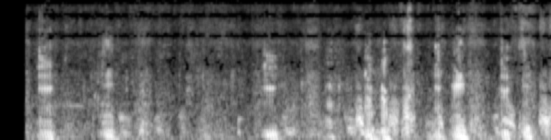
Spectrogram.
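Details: Piglet vocalising in short, scattered grunts and squeaky snorts, several bursts per second at uneven intervals, with a steady high electrical whine in the background.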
